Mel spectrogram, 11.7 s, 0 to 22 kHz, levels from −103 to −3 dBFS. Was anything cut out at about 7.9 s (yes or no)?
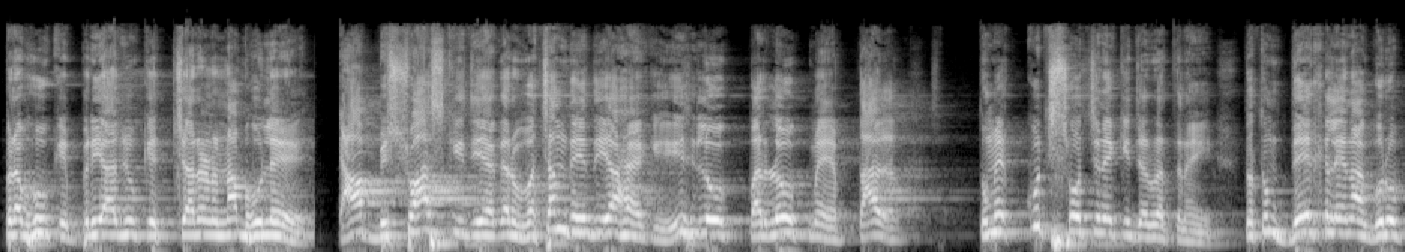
no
